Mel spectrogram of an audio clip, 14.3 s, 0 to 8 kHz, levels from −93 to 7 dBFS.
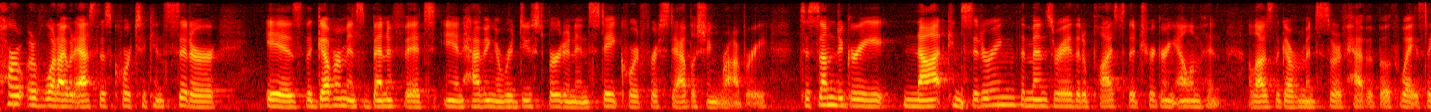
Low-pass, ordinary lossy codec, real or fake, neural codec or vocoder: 7.2 kHz; Opus, 64 kbps; real; none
